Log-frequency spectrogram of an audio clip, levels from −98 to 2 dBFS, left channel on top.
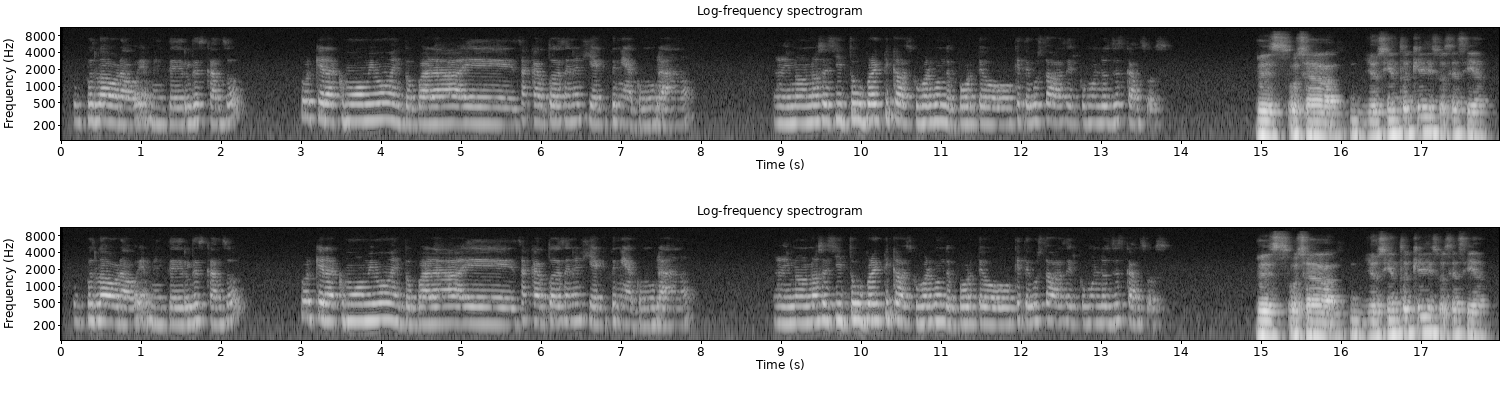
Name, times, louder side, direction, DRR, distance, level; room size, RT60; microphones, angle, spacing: voice 1, 0.1-2.2 3.0-7.8 8.9-13.8, right 2 dB, 10° right, -1 dB, 2.9 m, -27 dB
voice 2, 14.9-17.7, equal, 5° left, -4 dB, 2.3 m, -19 dB
12.0 x 5.4 x 2.6 m, 0.27 s
head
